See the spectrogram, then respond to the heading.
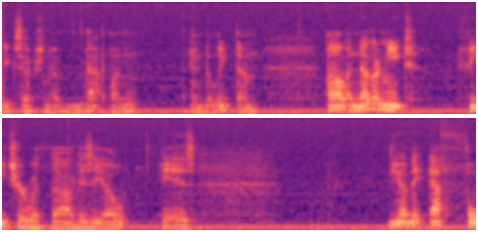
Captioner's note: click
